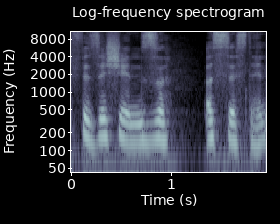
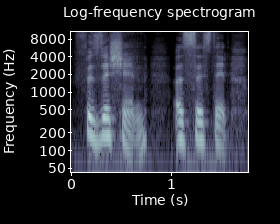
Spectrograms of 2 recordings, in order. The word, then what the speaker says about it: physician assistant: And we joked a little bit um off air about how we pronounce PAs, right? It's not physicians assistant. It's not possessive is physician assistant.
